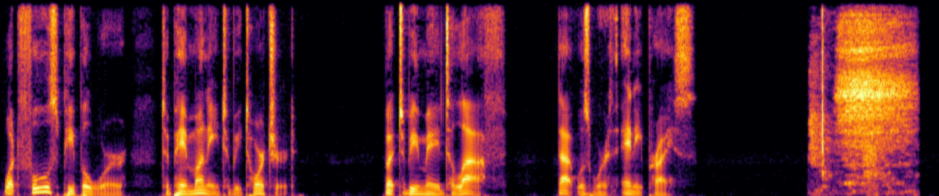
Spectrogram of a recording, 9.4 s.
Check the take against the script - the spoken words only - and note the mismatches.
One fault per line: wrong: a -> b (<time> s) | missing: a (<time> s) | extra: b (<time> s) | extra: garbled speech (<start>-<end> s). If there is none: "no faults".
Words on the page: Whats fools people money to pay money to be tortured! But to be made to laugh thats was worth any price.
wrong: Whats -> What (0.0 s)
wrong: money -> were (0.9 s)
wrong: thats -> that (5.6 s)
